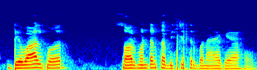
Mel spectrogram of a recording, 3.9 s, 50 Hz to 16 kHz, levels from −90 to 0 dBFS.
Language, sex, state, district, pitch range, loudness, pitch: Hindi, male, Bihar, Kaimur, 140-170 Hz, -17 LUFS, 155 Hz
